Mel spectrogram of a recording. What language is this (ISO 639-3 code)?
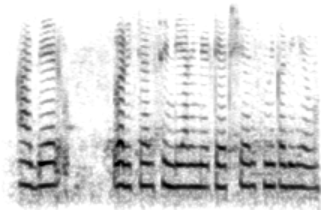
mar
